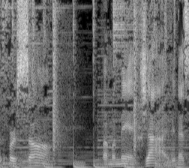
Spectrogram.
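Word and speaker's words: Jhyve: All right, let's jump into the first song by my man Jive, and that's spelled J-H-Y-V-E, and it's called Play Safe.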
